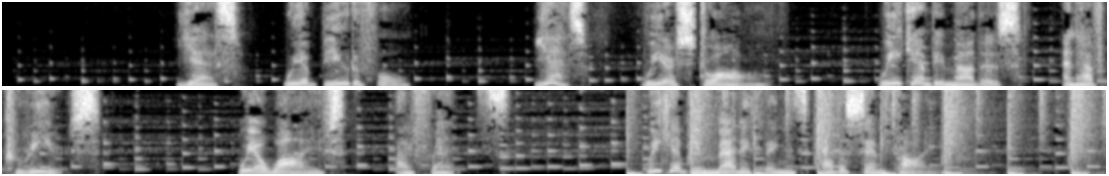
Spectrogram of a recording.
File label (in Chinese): 女声英文; 奔驰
